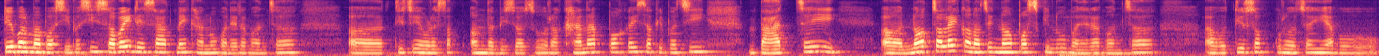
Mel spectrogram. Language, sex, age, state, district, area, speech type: Nepali, female, 30-45, West Bengal, Darjeeling, rural, spontaneous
